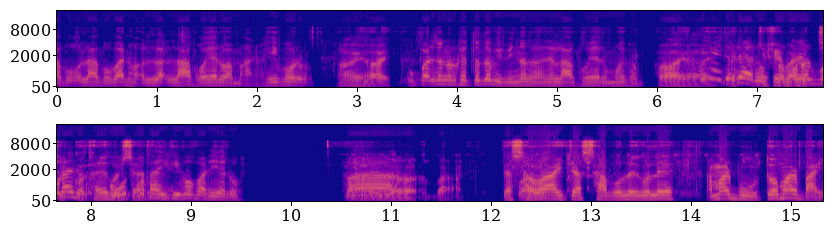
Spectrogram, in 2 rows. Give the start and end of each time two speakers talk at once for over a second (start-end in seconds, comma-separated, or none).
6.5-9.0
